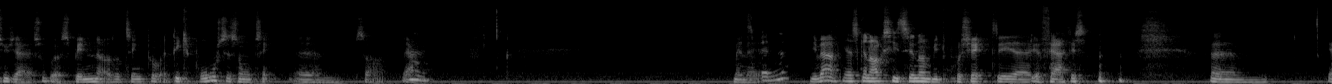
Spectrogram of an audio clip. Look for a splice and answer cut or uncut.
cut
